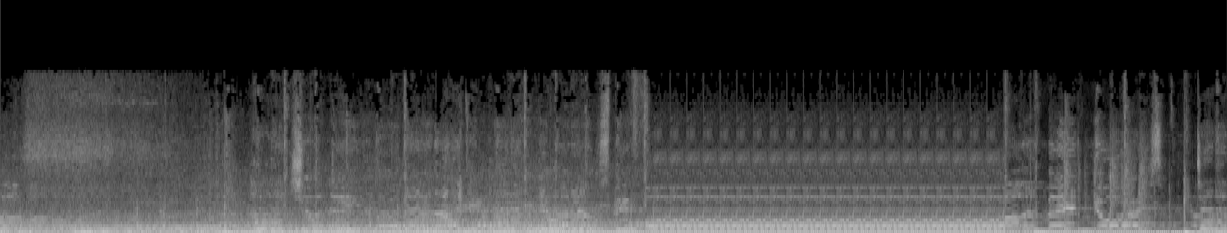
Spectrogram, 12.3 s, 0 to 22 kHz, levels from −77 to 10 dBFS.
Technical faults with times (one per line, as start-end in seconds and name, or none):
6.70-10.05 broken-record loop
